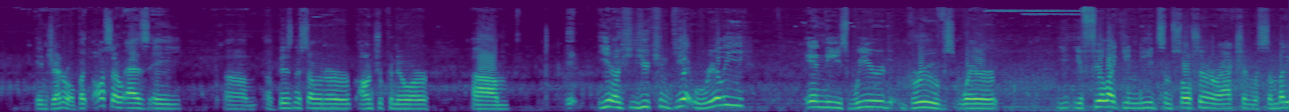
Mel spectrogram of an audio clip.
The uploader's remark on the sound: A short podcast I recorded while driving home from a mastermind meeting. I was stuck in traffic and decided to record while the topic was fresh on my mind. The audio might not be great but it is raw and right from the heart.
